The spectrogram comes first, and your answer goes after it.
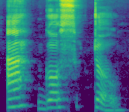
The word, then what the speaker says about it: agosto: Julio and August is austoto. Pronounced aostto.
